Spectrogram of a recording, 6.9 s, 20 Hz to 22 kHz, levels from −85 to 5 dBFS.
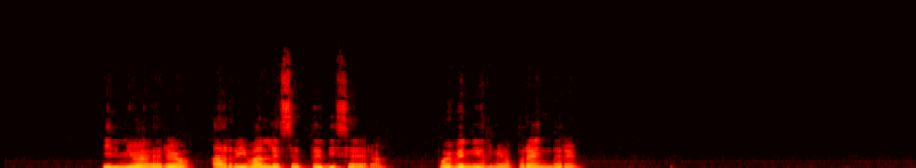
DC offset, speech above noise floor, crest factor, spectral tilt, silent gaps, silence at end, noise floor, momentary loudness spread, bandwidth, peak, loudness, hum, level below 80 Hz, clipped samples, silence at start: under 0.1%; 43 dB; 18 dB; -7 dB/octave; none; 2.5 s; -75 dBFS; 9 LU; 14.5 kHz; -16 dBFS; -32 LUFS; none; -70 dBFS; under 0.1%; 0.75 s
